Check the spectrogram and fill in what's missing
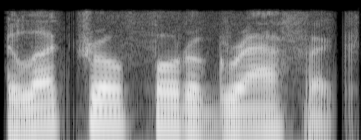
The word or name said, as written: electrophotographic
